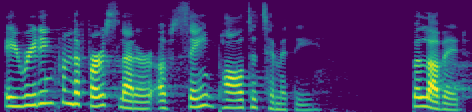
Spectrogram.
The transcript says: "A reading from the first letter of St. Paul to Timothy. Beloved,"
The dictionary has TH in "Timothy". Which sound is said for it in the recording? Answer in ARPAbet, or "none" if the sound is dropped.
TH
